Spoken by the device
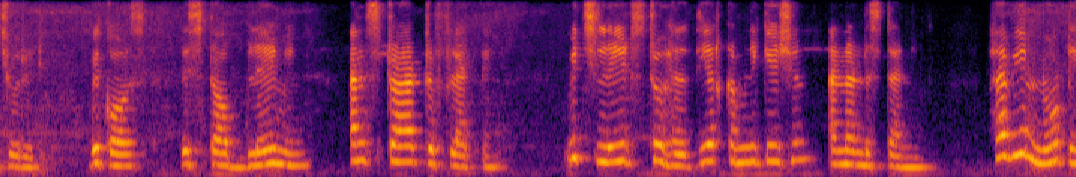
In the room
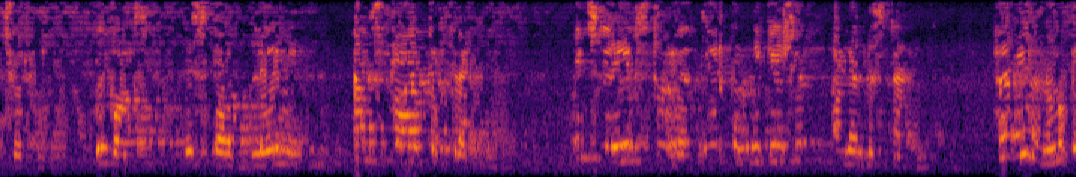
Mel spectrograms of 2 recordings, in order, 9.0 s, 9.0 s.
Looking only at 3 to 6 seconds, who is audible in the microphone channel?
echo only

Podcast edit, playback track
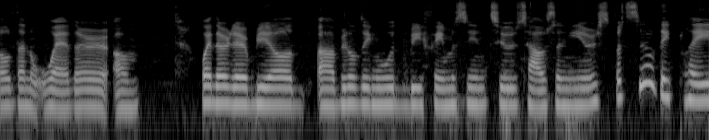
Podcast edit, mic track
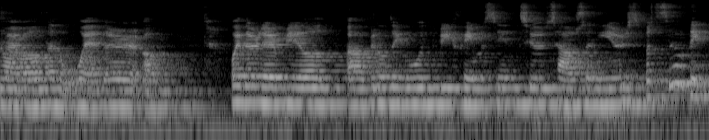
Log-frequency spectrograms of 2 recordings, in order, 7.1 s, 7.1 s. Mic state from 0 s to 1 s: echo only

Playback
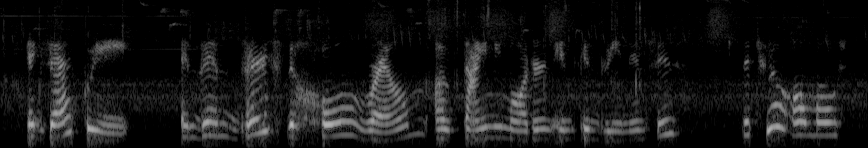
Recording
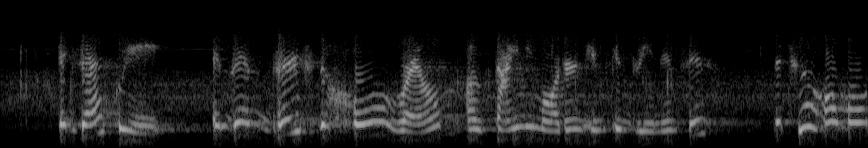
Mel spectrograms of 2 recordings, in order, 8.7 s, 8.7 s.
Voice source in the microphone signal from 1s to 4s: echo only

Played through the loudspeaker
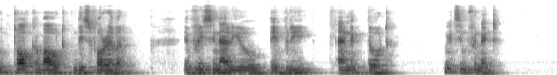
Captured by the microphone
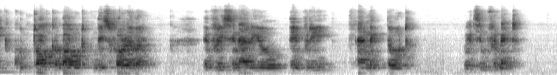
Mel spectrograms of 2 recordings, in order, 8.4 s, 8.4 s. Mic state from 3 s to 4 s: echo only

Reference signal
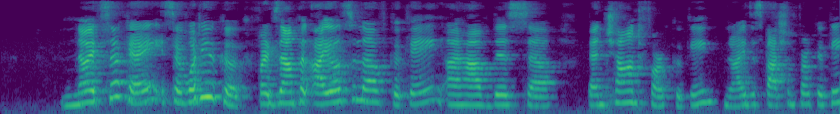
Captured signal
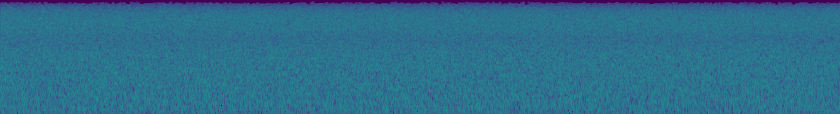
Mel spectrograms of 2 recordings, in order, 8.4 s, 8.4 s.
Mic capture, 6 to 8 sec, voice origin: neither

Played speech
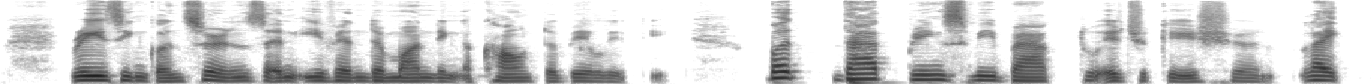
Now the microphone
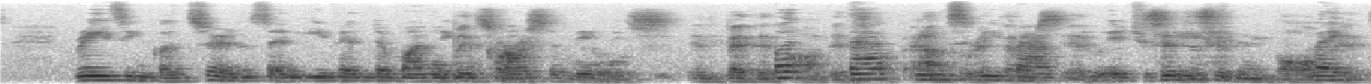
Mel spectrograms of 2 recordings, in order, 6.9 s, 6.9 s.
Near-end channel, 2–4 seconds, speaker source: both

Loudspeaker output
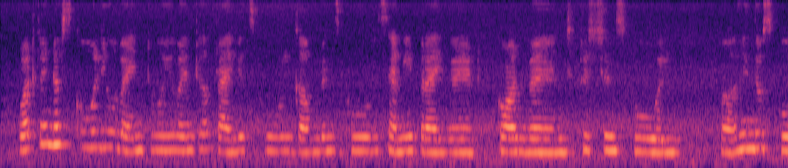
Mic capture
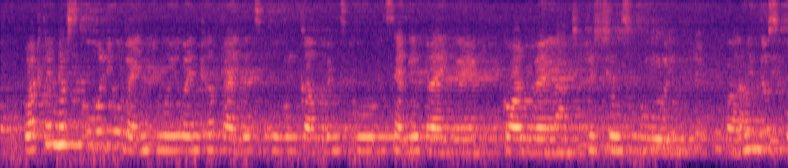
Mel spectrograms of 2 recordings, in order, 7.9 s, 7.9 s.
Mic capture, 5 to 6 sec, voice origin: both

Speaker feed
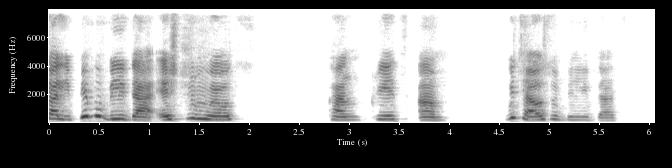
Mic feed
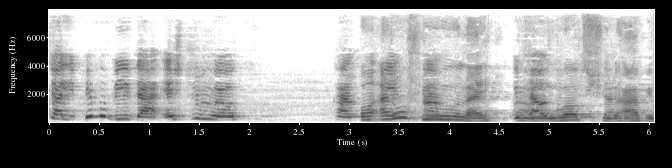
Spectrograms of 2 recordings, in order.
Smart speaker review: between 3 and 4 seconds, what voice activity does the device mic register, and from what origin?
both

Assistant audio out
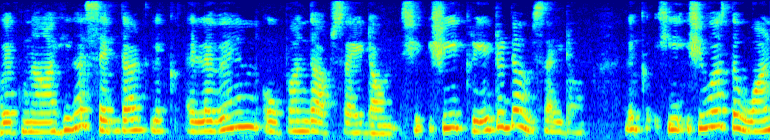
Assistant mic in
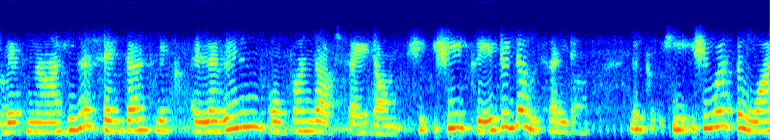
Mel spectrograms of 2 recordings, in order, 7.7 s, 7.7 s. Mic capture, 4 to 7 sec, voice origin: echo only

